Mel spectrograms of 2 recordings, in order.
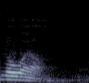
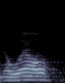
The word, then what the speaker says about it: Noel: a French carol, and Noel, spelled N-O-E-L, half of them have it as an English carol, and they spell it sometimes N-O-W-E-L-L.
